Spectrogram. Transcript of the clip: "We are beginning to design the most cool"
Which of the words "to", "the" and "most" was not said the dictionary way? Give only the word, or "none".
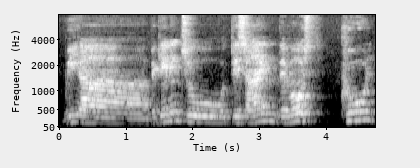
none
